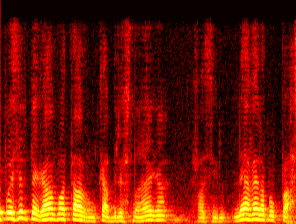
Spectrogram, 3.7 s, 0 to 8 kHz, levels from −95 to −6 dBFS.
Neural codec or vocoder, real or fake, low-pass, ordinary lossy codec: none; real; 7.2 kHz; none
